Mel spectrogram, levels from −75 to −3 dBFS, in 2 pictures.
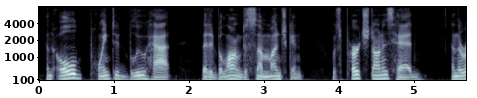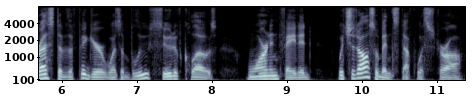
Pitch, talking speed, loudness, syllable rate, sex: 105 Hz, 200 wpm, -20 LUFS, 5.2 syllables/s, male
